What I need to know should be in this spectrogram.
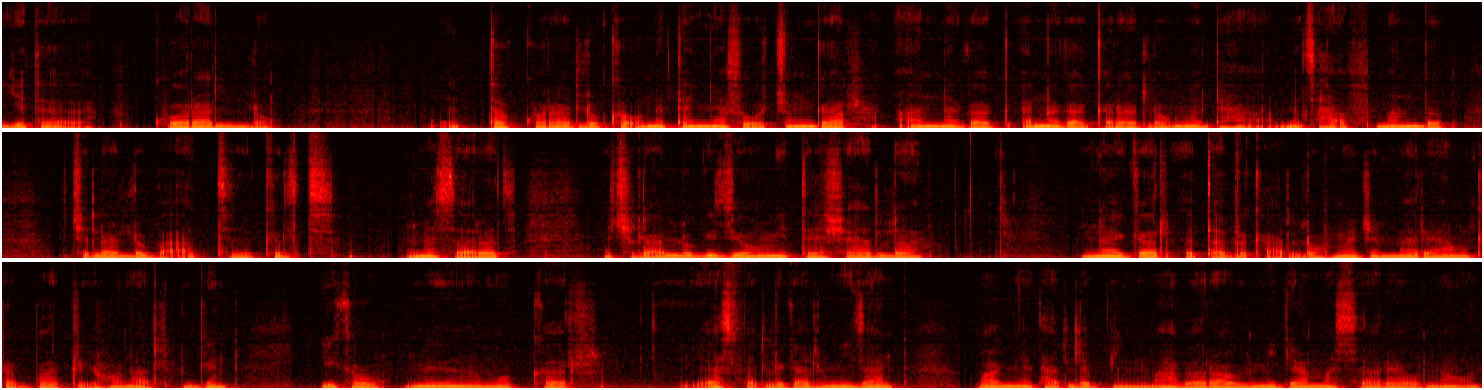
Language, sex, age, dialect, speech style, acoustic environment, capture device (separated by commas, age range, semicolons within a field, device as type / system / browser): Amharic, male, 25-34, Ethiopia - Addis Ababa, happy, people talking; nature, mobile / Linux / Chrome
